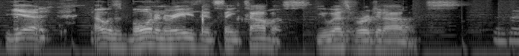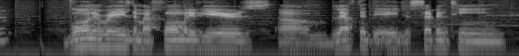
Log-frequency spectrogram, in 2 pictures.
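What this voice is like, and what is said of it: Slight accent. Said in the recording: “he has a slight accent.”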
